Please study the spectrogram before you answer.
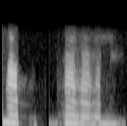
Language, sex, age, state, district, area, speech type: Punjabi, female, 30-45, Punjab, Mansa, rural, conversation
